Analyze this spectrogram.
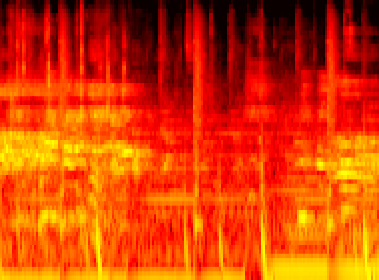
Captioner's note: loud cheering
